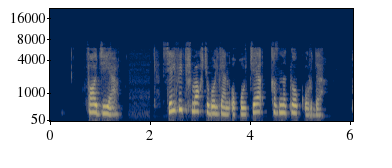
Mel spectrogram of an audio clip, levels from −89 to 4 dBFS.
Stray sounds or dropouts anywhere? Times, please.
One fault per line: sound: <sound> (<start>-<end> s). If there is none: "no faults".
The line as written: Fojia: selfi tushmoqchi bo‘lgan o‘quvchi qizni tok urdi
no faults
